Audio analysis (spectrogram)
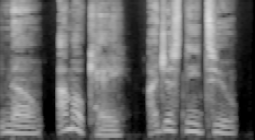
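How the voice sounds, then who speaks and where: A man's voice: on the high side, sing-song, a little slow, fairly bright tone, dry recording, studio quality, pitched above the performer's own voice, heavily acted. A man voicing a confused, earnest fourteen-year-old boy in audiobook dialogue, hesitant and questioning. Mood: hesitant, uneasy.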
